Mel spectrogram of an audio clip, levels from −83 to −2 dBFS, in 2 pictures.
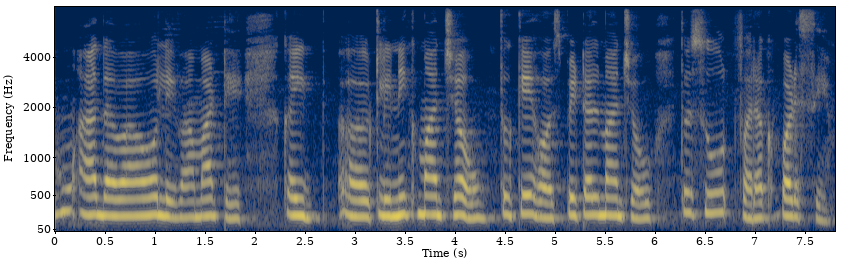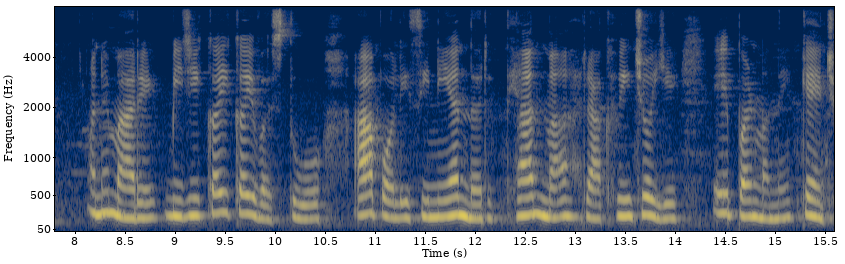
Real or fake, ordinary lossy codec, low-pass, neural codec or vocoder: real; none; none; none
